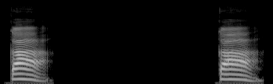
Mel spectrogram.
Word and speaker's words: 까: 발음은 가와 비슷한데 조금 더 세게 발음합니다. 목에 힘을 주고 발음하고요. 공기가 나오지 않도록 발음합니다. 따라해 보세요. 까, 까.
